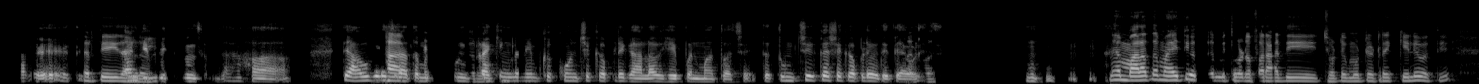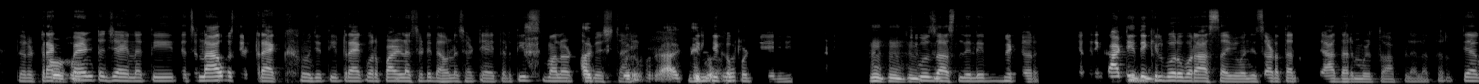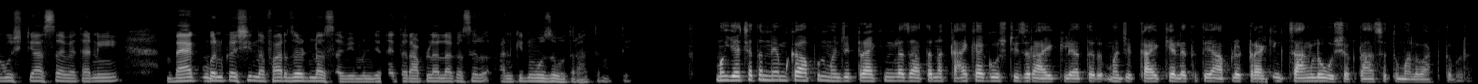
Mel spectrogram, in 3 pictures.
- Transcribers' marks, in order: distorted speech; unintelligible speech; tapping; unintelligible speech; "कोणते" said as "कोणचे"; chuckle; in English: "ट्रेक"; static; laughing while speaking: "अगदी बरोबर आहे. अगदी बरोबर"; unintelligible speech; unintelligible speech; other background noise
- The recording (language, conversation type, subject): Marathi, podcast, तुमच्या आवडत्या ट्रेकचा अनुभव कसा होता?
